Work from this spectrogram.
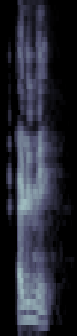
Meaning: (adjective) 1. lit, on, lit up 2. lit, on, on fire 3. on, turned on, switched on 4. crazy, weird, eccentric, wacko 5. drunk 6. congested 7. with its eyes bright (and a specified color)
- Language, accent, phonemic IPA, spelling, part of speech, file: French, France, /a.ly.me/, allumé, adjective / verb, LL-Q150 (fra)-allumé.wav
